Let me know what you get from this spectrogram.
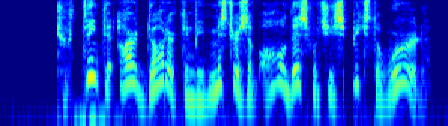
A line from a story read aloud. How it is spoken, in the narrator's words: she gasped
